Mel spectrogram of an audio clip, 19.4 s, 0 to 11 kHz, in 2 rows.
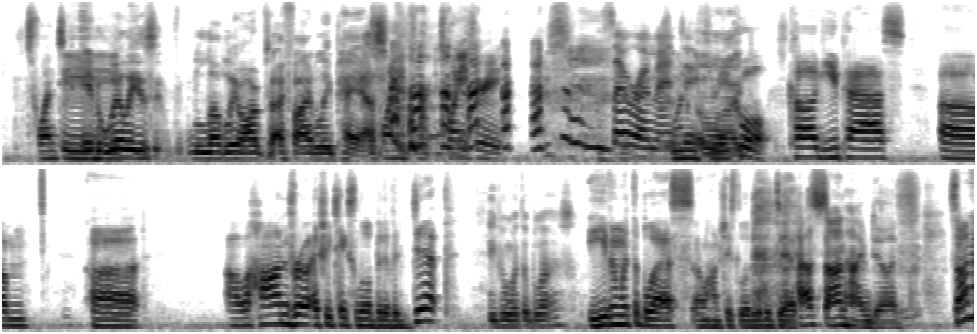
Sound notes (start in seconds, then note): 3.7 laughs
